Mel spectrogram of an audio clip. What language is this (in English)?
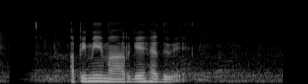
Sinhala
